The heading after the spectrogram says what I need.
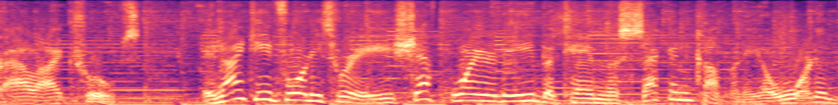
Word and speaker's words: Boiardi: So when he, on the can, he put it BOY-AR-DEE.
